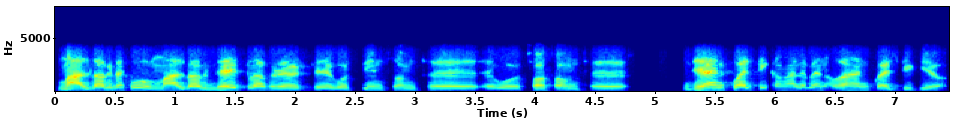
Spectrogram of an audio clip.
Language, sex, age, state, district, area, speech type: Maithili, female, 30-45, Bihar, Purnia, urban, conversation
